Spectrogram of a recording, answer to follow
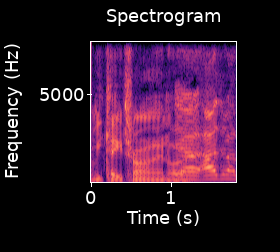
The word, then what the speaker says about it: KāTRŏN: So you pronounce my name with a long A, short O. So like you would say matron or patron, you could say KāTRÅN.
